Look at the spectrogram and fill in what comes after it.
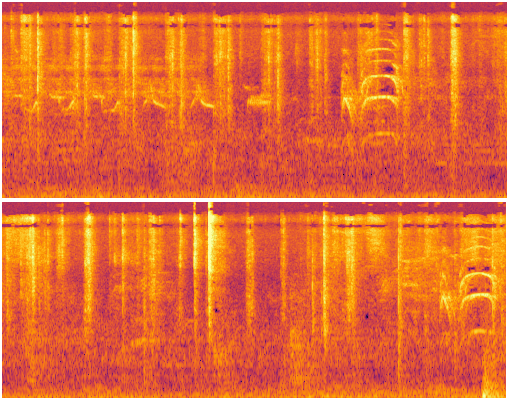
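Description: Faint outdoor bird calls: a few short arched chirps, with one cluster about three and a half seconds in and another near the end, over a low steady background noise. A single sharp tick sounds about seven seconds in.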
